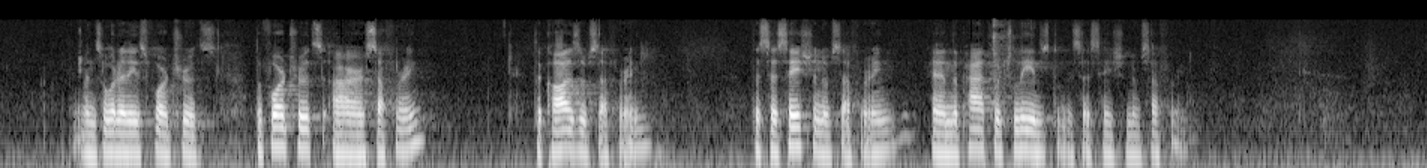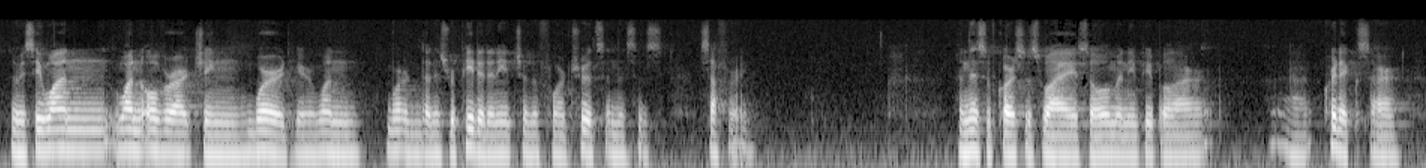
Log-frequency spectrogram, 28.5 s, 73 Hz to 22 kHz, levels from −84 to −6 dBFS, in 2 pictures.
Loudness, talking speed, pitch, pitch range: -18 LUFS, 140 wpm, 115 Hz, 105-125 Hz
